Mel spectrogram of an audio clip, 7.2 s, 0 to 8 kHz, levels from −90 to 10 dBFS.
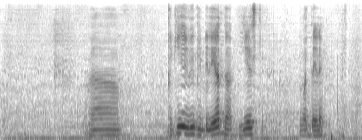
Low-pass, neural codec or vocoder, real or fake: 7.2 kHz; codec, 44.1 kHz, 1.7 kbps, Pupu-Codec; fake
